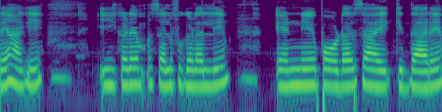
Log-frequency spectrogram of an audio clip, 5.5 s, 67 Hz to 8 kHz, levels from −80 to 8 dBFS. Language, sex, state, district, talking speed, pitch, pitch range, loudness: Kannada, female, Karnataka, Bidar, 85 wpm, 210 Hz, 205-220 Hz, -15 LUFS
